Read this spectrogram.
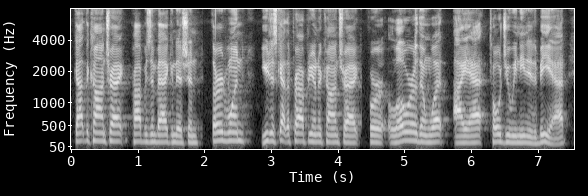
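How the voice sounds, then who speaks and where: A male host and coach who talks fast in a fairly high voice. He is energetic and encouraging, pushing his guest along with motivational pep. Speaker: host and real estate coach. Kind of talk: coaching interview.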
